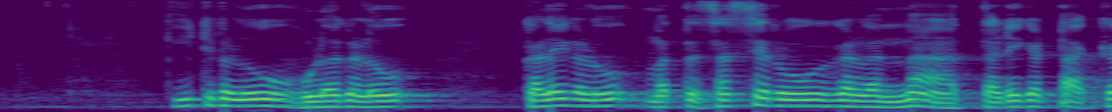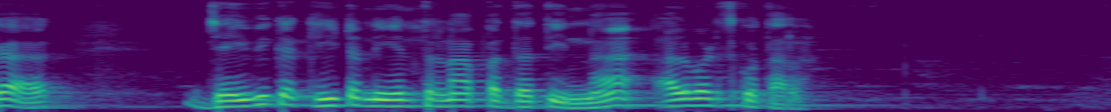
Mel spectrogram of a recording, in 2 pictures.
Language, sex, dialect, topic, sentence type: Kannada, male, Dharwad Kannada, agriculture, statement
